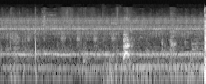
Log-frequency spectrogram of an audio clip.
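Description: A dog whimpers softly.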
